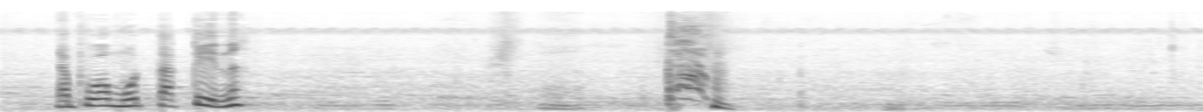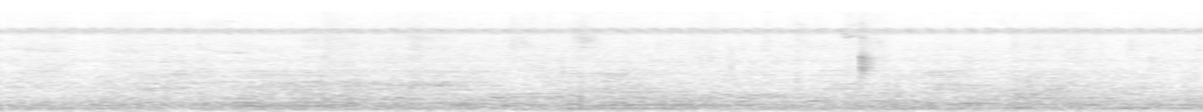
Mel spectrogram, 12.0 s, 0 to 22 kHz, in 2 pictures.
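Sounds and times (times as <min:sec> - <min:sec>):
crickets trilling: 0:00.0 - 0:12.0
man coughing: 0:03.3 - 0:03.7.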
